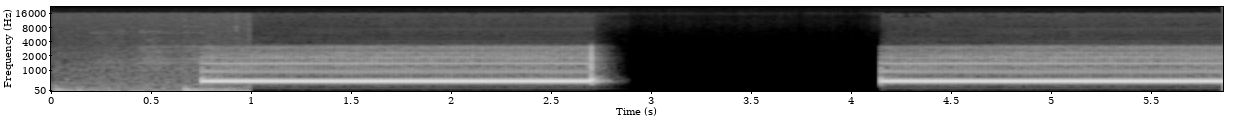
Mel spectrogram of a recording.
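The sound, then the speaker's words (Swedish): A telephone line tone sounds while a call is placed. After a short burst of noise, a steady electronic tone holds for about two seconds, breaks off into silence, then sounds again and runs to the end. “Stig Karlsson ifrån Tingsryd, ska se om vi kan ringa upp honom här.”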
